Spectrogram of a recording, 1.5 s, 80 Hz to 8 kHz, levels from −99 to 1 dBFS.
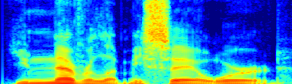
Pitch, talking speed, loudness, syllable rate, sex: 100 Hz, 285 wpm, -16 LUFS, 5.8 syllables/s, male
